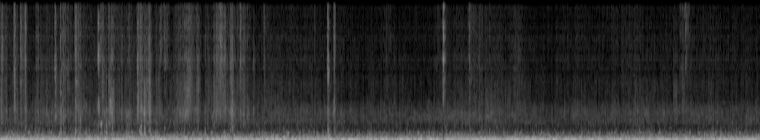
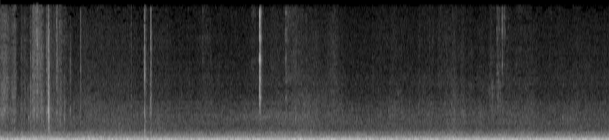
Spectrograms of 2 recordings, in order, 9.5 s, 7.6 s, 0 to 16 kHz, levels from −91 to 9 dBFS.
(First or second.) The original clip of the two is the second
